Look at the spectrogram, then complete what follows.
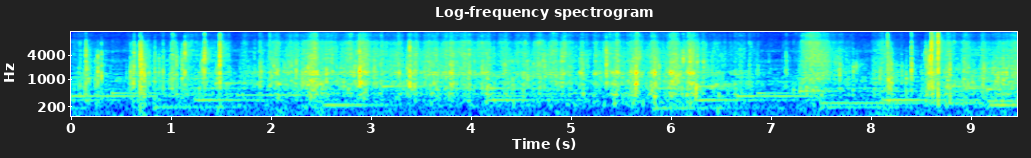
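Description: Background music with a simple stepping melody, over the crinkling of a plastic bag of shredded cheddar being poured into a saucepan, heard as many scattered light clicks and rustles.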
